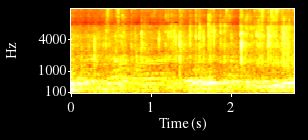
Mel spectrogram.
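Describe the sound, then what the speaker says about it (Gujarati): Mustard seeds, asafoetida, pickle masala and curry leaves hit hot oil with the flame off, giving a soft continuous sizzle with faint scattered pops and crackles close by for a few seconds. "એમાં આપણે નાખીશું રાઈ, ગેસની ફ્લેમ બંધ કરી દઈએ, હિંગ, આચાર મસાલો અને લીમડો"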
